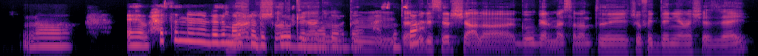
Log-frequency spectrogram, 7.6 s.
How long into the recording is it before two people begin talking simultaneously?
2.2 s

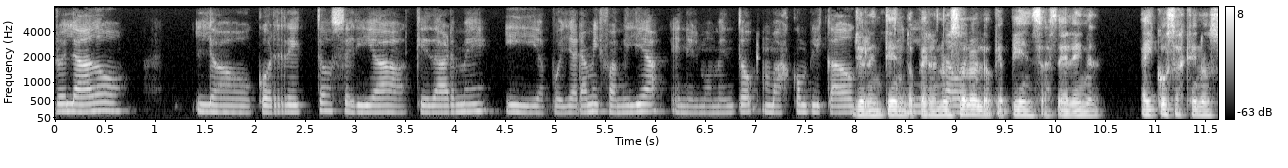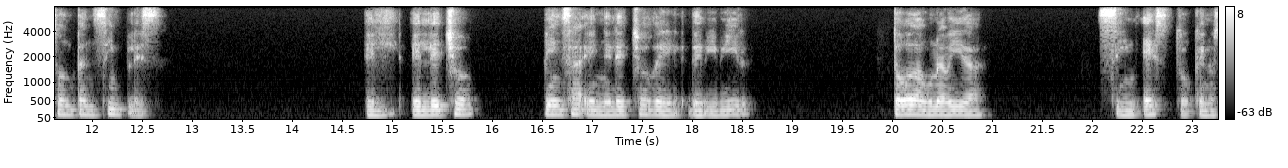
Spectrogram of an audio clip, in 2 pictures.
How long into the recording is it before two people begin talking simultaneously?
8.0 s

